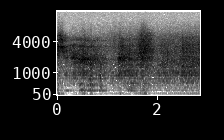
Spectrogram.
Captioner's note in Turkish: Gülüyor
